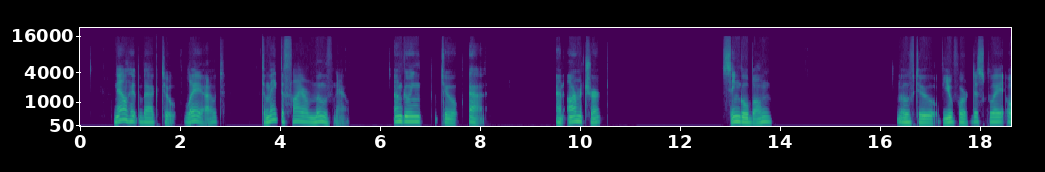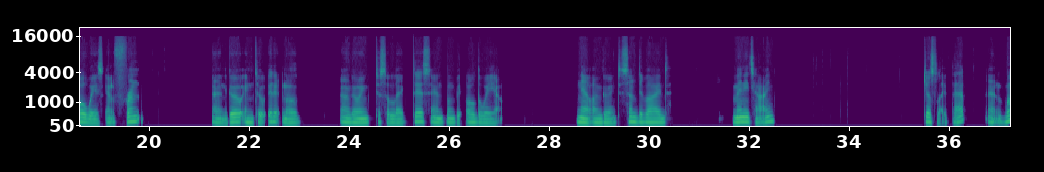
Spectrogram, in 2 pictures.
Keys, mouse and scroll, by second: 0.6 scroll down 2, 1.0 shift+middle click, 2.6 space, 5.6 click, 6.3 click, 7.1 shift+middle click, 8.3 shift+a, 14.8 click, 15.6-16.4 scroll down 3, 17.7 click, 18.8 click, 19.4-19.8 scroll up 2, 20.0 shift+middle drag, 20.6 click, 21.1 click, 21.6 Tab, 23.2 click, 23.8 g, 25.1 z, 26.8 click, 27.2 scroll down 1, 27.5 shift+middle click, 28.3 click, 28.8 right click, 30.3 right click, 30.9 right click, 31.6 right click, 32.2 right click, 34.2 super+z, 35.6 shift+middle click, 36.3 Tab, 36.5 KP_1.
